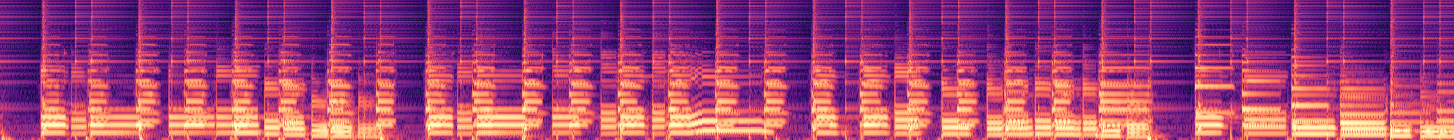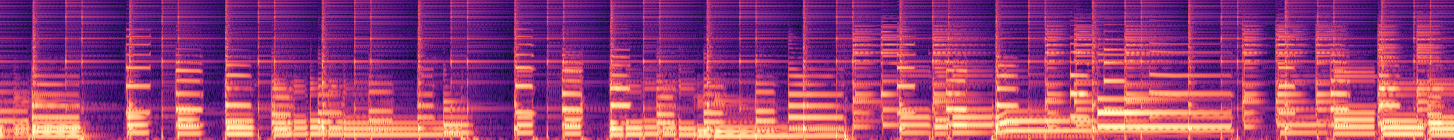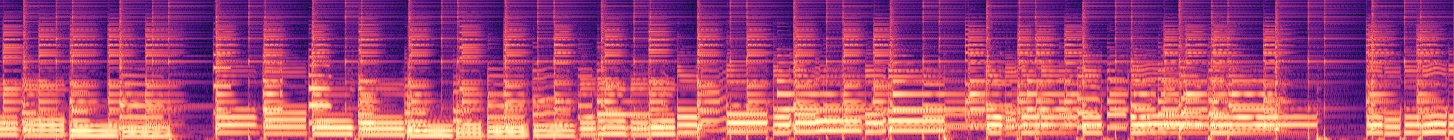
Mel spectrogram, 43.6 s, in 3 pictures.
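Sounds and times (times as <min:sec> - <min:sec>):
ragtime music: 0:00.4 - 0:19.2, 0:19.8 - 0:43.6.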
